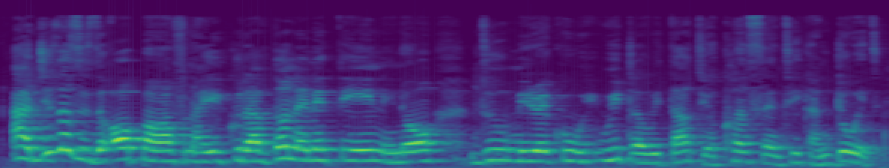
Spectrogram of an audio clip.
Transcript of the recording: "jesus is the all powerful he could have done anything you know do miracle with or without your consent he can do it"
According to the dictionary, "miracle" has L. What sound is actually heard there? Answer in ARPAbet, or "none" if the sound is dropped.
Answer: W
